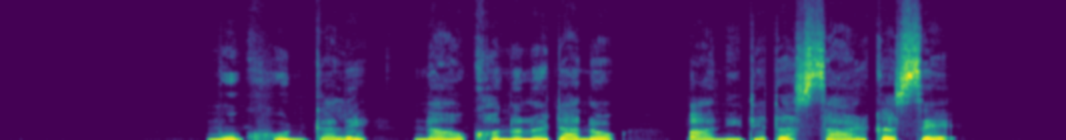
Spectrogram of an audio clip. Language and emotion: Assamese, fearful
